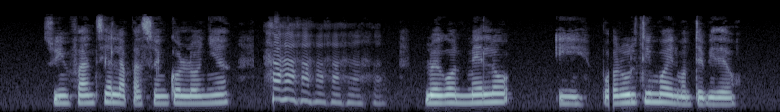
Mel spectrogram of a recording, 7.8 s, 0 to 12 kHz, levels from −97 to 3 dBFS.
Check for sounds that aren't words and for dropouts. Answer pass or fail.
fail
